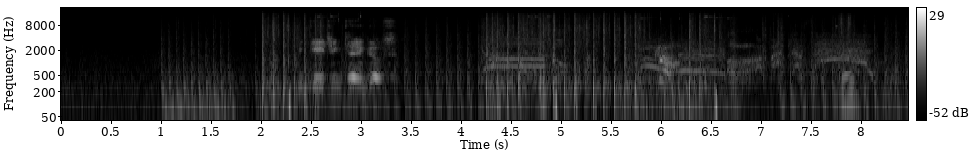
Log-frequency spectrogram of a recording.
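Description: A suppressed rifle fires rapid shots.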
